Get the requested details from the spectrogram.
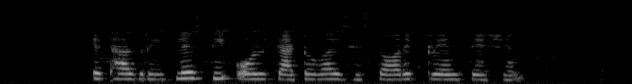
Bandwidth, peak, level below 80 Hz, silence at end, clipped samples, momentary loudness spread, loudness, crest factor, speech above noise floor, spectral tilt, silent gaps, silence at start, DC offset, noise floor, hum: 11.5 kHz; -20 dBFS; -74 dBFS; 1.1 s; under 0.1%; 13 LU; -37 LUFS; 18 dB; 38 dB; -5 dB/octave; none; 0.95 s; under 0.1%; -75 dBFS; none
